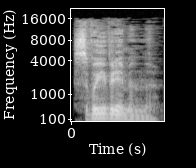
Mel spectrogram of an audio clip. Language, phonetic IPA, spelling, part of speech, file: Russian, [svə(j)ɪˈvrʲemʲɪn(ː)ə], своевременно, adverb / adjective, Ru-своевременно.ogg
- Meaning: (adverb) in time; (adjective) short neuter singular of своевре́менный (svojevrémennyj)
